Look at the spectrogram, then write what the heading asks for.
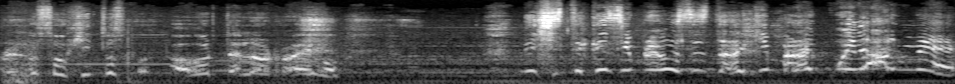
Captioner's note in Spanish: sollozos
